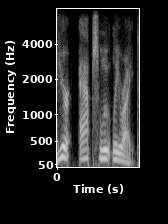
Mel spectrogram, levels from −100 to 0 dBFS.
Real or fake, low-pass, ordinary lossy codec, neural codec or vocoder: real; 7.2 kHz; Opus, 16 kbps; none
